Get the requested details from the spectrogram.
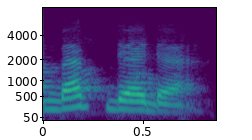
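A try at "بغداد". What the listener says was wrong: Ya, daknya dipanjangin Ibu ya, Baghdad.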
